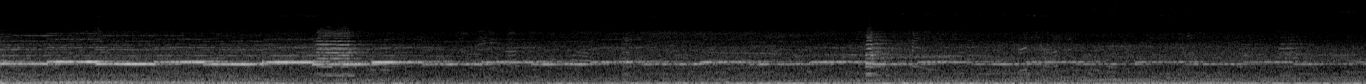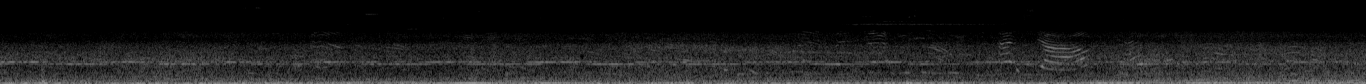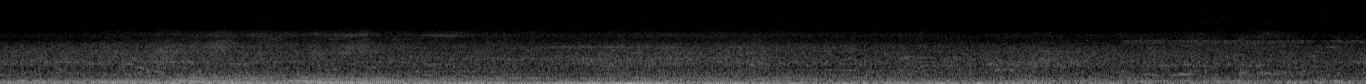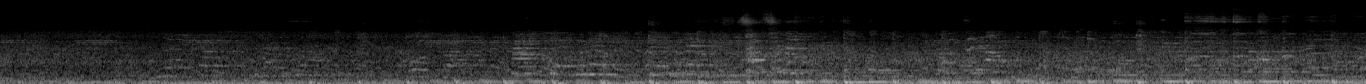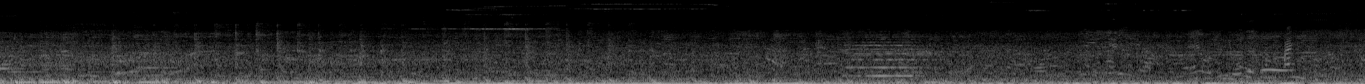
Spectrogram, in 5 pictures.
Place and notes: North Sichuan Road, Shanghai - on the road
Walking on the road, After driving an ambulance warning sound, Traffic Sound, Store noisy sound, Binaural recording, Zoom H6+ Soundman OKM II
Shanghai, China, 23 November 2013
